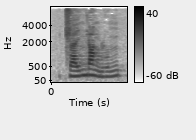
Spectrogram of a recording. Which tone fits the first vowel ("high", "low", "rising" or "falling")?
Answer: rising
